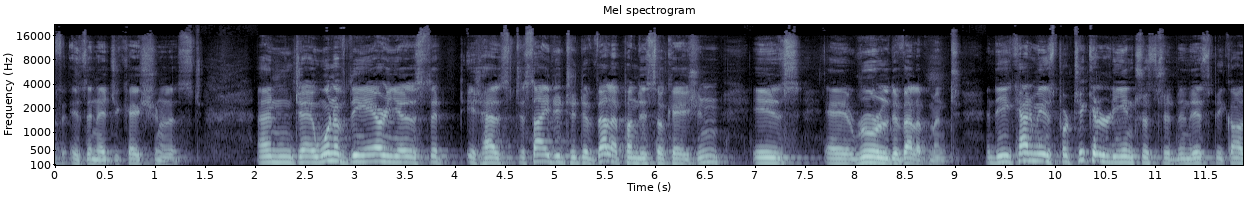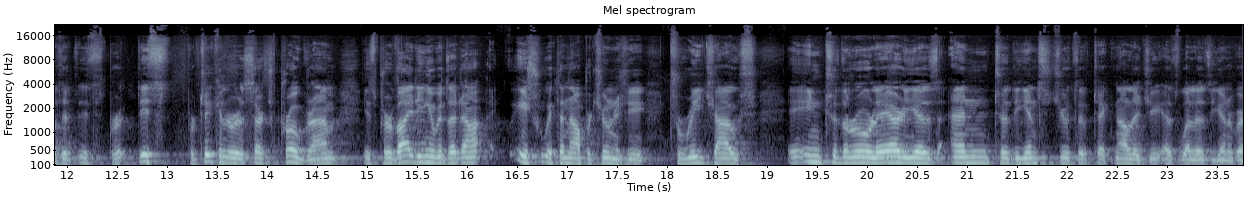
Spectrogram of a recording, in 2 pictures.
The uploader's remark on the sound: A recording of a rural stakeholder event on economic development in rural Ireland, hosted by NUIG. Organised by the RIA Social Sciences Committee in collaboration with the Department of Rural and Community Development.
